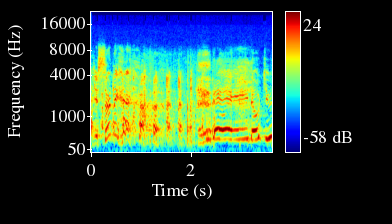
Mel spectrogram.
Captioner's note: both laughing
